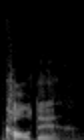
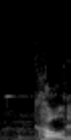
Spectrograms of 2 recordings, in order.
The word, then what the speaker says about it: Kaldi: So Kaldi goes with the Kaldi. Okay. Yeah. He told me how to pronounce it. It's like the DI at the end is not D. It's like the DI in distance. Kaldi.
